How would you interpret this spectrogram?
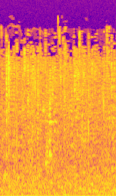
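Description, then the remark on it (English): Steady rain falls in a dense, even hiss of countless drops pattering on a surface, soft and continuous with no voices or music over it. “And then the credits have no music, and it's just rain, ending the movie on a real spine-chilling note.”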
